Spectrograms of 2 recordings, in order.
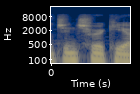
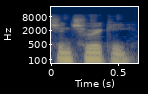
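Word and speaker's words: jinchūriki: what you mean all Jin shuriki are insane it's pronounced chinchuriki and no that's not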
